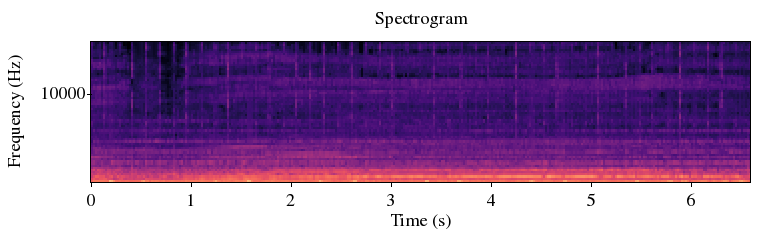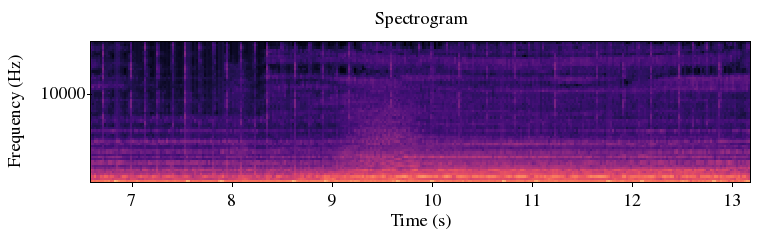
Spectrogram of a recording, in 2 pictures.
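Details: Heartbeat sound effect within an epic music mix: regular low thumps about 57 a minute under sustained ambient music; slow heartbeat rhythm.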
